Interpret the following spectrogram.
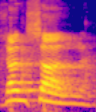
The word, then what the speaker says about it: Johnson: Monsieur Johnson, et je le prononce à la manière du général de Gaulle, Monsieur Johnson a toute sa vie durant nourri un nationalisme affirmé.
